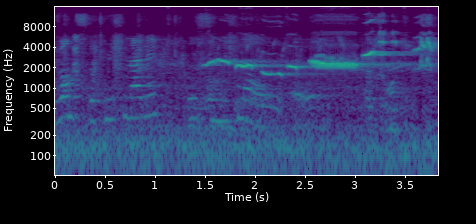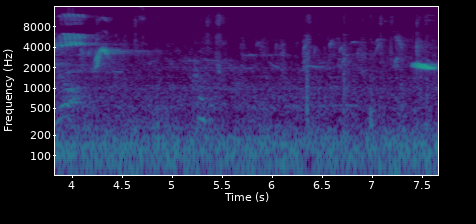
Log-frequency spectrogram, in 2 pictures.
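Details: An unidentified bird at sunset sings a varied run of clear whistles and chirps, some sliding and some held, mostly high-pitched, over a low rumbling background.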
